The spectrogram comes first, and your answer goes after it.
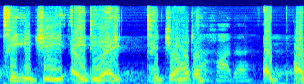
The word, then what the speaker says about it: Tejada: Tejada. I butchered it.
